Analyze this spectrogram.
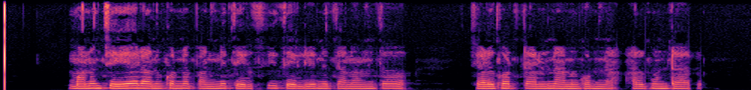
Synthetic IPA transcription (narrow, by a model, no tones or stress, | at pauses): mɐnɐmt͡ʃɛːjaːlɐnukunːɐpɐninit̪e̞lisit̪e̞lijɐnit̪ɐnɐnt̪o̞ː | t͡ʃɐɽɐɡɔʈːaːlɐniɐnukunːɐɐɾuɡuɳʈaːɾu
